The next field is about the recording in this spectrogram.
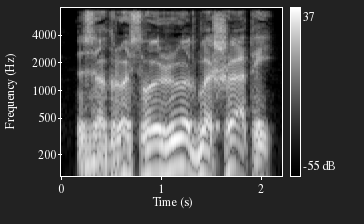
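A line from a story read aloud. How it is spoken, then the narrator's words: Orc's growl. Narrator (Russian): прорычал сидевший на троне орк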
